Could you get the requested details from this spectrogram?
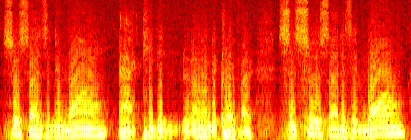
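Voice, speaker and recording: A group leader gives a commanding speech to an assembly, preaching intensely and repeating himself, preserved on an old, rough archival tape. He speaks at a moderate pace in a mellow voice on the low side.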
